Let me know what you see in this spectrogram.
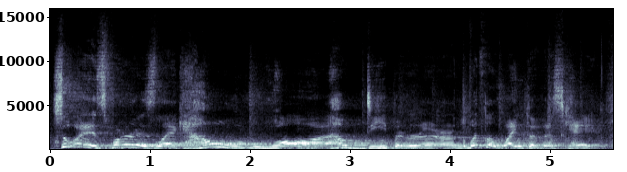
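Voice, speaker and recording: Male travel host, high voice, casual and halting questions, recorded amid long cave reverb. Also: animated, a little mellow, slight background noise. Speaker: travel show host interviewing a guide. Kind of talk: casual conversational interviewing. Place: inside a cave, in a boat.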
